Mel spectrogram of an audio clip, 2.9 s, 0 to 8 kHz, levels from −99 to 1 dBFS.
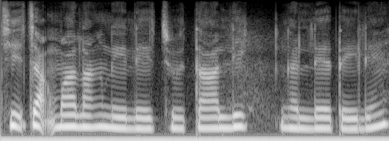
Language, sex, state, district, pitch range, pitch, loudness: Wancho, female, Arunachal Pradesh, Longding, 180-210 Hz, 190 Hz, -16 LUFS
